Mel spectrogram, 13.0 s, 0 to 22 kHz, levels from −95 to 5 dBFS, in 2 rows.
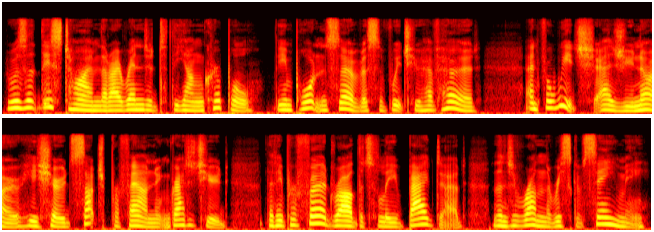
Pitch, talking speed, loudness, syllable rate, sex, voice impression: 175 Hz, 210 wpm, -21 LUFS, 5.5 syllables/s, female, feminine, adult-like, slightly middle-aged, thin, slightly tensed, slightly powerful, bright, hard, clear, fluent, slightly cute, cool, intellectual, refreshing, very sincere, slightly calm, friendly, reassuring, slightly unique, elegant, slightly wild, slightly sweet, lively, strict, slightly sharp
